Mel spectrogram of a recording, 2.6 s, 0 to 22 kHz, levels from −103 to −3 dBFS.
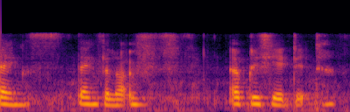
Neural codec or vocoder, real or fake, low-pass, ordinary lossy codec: codec, 16 kHz, 4.8 kbps, FACodec; fake; 7.2 kHz; none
